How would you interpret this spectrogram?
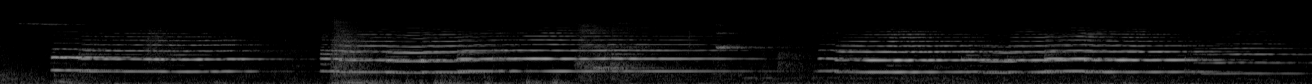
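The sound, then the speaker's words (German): An oboe plays the duck's theme from Peter and the Wolf alone, a slow, plaintive melody of held, reedy notes that swell and fade in a few phrases, with no voices. “Die Ente durch die Oboe.”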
